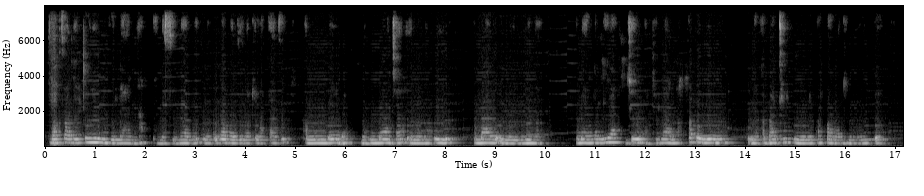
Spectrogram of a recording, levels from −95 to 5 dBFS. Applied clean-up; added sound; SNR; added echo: neural separator model SepFormer DNS4.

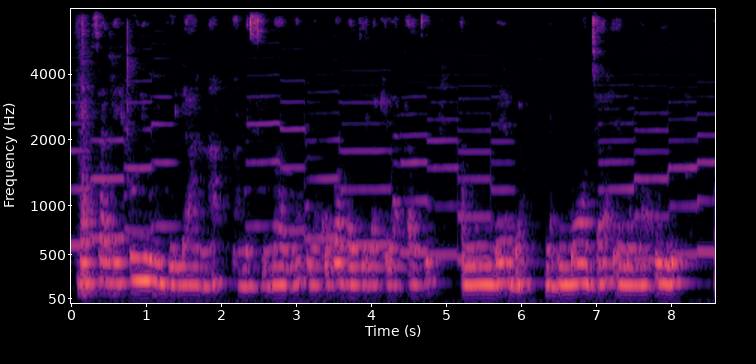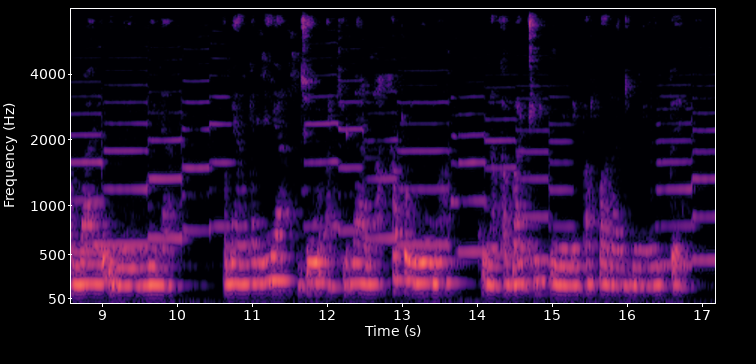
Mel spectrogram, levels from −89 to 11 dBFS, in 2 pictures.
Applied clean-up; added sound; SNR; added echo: none; Wind instrument, woodwind instrument; 18 dB; reverberation time 0.6 s.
